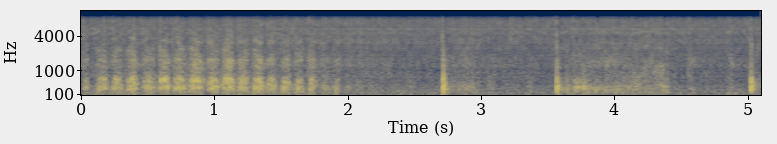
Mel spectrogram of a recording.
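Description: A pen scribbling fast back and forth on a hard writing surface, about ten strokes a second, as a square is shaded in. Then come three sharp taps of the pen tip on the surface and a short drawn stroke.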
